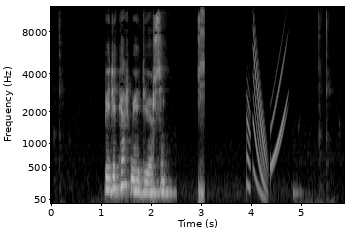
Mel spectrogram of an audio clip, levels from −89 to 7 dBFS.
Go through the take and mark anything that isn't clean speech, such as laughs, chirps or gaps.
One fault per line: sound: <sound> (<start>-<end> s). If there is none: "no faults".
sound: laugh (2.9-3.1 s)
sound: chirp (3.9-4.8 s)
